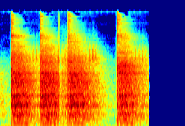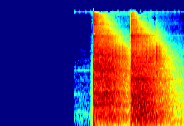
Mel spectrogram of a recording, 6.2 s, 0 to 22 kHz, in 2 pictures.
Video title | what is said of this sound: Differential Drive Pinion R & R Part 2 | you hear how solid that sounds usually means it's seated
